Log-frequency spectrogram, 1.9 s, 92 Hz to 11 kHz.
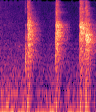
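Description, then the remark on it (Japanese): Three sharp, bright clacks of wooden clappers struck together for a Japanese fire watch ("hi no yōjin"), evenly spaced about half a second apart, each loud and crisp with a short ringing tail, and no voices. “ひなよじん。トントンコ2回。”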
